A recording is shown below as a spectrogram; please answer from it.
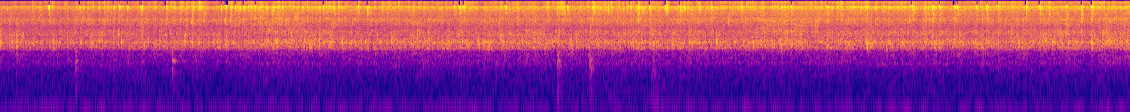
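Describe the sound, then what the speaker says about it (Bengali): Long beans frying with potato in a pan for an egg bhujia, a steady, even sizzle throughout with a few soft stirring clicks, close up and without any talk. "সমস্ত বরবটিটা দিয়ে দিয়েছি এবার আলুর সঙ্গে এটাকে ভেজে নেব"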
